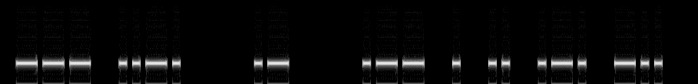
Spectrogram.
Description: Morse code, heard as a keyed tone, about 18 wpm, spaced as for 15 wpm, 1000 Hz. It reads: OF A WEIRD
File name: qotdfiles / 15wpm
